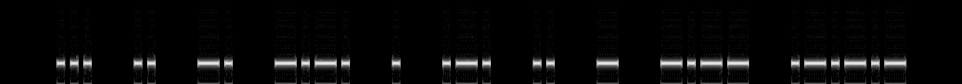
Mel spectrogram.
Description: Morse code, heard as a keyed tone, about 18 wpm, spaced as for 12 wpm, 1000 Hz. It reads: SINCERITY.
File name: qotdfiles / 12wpm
